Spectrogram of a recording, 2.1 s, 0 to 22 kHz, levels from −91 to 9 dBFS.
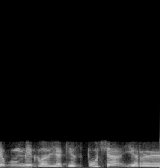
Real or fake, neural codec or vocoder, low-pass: fake; vocoder, 44.1 kHz, 128 mel bands every 512 samples, BigVGAN v2; 3.6 kHz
